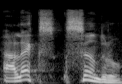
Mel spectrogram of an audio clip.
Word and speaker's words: Alex Sandro: E aí, como é que se pronuncia mesmo, Pascoal? Alexandro, como é que é? É Alex Sandro.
